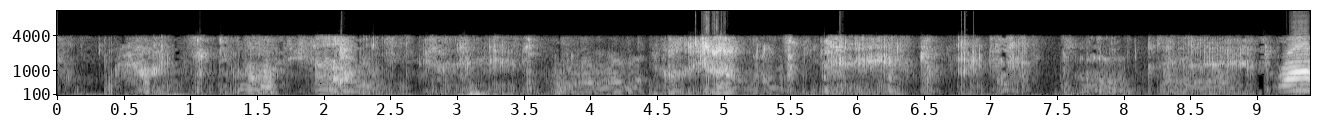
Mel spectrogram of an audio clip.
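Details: Loud rough growls and pig-like snorts from two playing French Bulldogs, Peanut and Daisy, in uneven waves, ending with a high squeaky whine.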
